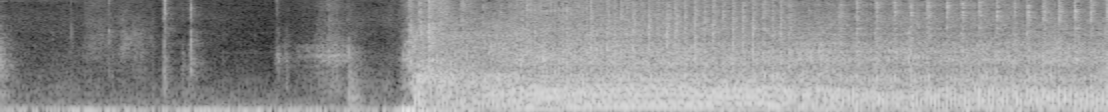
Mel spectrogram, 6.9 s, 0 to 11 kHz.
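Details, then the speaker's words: Stihl FS40C trimmer during carburetor mixture adjustment: catches and runs at high buzzing speed, slightly uneven and hunting, improving but still hard running; owner suspects carburetor needs cleaning; rough running. "definitely not quite there yet do a little bit more still is having a hard time we very well might have to clean this carb it's getting better"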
